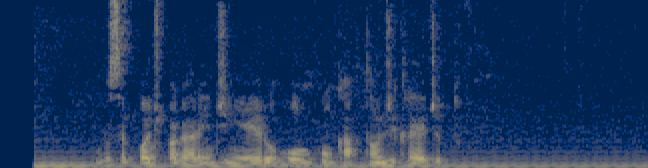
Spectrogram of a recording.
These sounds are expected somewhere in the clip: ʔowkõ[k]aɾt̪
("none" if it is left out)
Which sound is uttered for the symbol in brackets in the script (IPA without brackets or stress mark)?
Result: k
